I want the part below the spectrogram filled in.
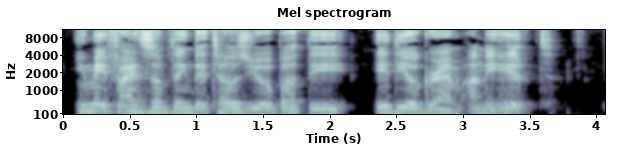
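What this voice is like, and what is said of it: Put-on accent drifting off target. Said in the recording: “That accent is going just off. ... Know what you're intending, but it's going back in the direction you're not intending.”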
